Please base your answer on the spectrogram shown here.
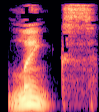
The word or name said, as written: lynx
